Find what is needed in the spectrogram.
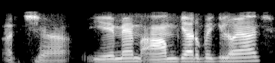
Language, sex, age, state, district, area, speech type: Urdu, male, 30-45, Delhi, East Delhi, urban, conversation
